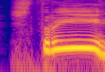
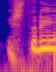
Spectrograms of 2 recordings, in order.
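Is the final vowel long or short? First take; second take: long; short. First: The final vowel is said long. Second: The final vowel is said short. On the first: The speaker calls it right. "स्त्री है, क्योंकि बड़ी की मात्रा है।" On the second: The speaker calls it wrong. "स्त्री नहीं है"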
